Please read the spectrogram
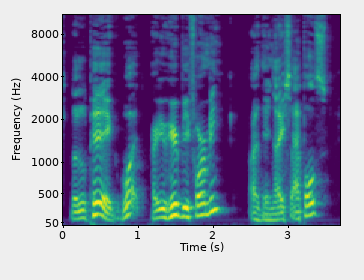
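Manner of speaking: wolf caught off guard, forceful; surprised wolf. A narrator's reading. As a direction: call up to the pig as the storybook wolf. Wolf finds pig in tree.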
